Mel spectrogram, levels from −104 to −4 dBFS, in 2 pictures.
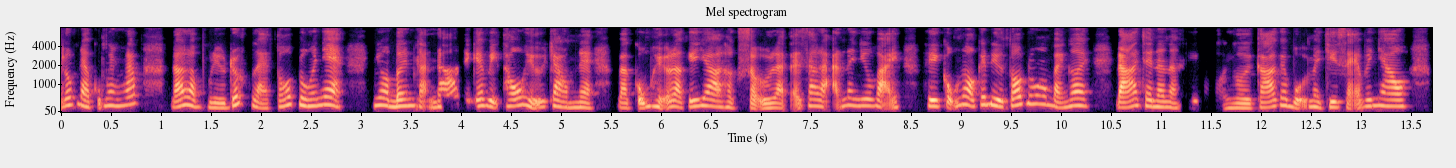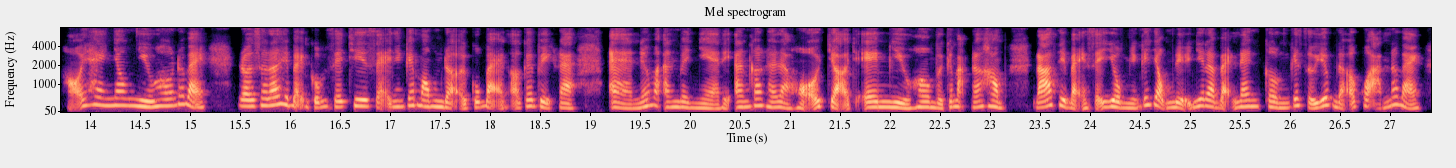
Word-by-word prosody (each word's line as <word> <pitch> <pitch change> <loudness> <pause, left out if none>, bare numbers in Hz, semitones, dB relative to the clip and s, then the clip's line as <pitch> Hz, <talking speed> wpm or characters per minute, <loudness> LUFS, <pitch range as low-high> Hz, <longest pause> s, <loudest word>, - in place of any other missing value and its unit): lúc 255 +5 -2
nào 240 -6 +2
cũng 205 - -9
ngăn 245 -1 -1
nắp 290 +4 -2 0.3
đó - - +3
là 250 -2 +3
một 200 - -8
điều 170 -2 0
rất 270 -2 0
là 190 -7 -2
tốt 260 +7 -1
luôn 245 -4 +2
á 235 - 0
nha. 265 -1 +3 0.3
Nhưng 255 0 0
mà - - +3
bên 230 +3 +3
cạnh 185 - -4
đó 205 - +1 0.2
thì - - -9
cái 230 +2 +2
việc 205 -4 +1
thấu 225 +2 +2
hiểu 215 -5 +1
chồng 185 -6 0
nè, 175 -3 0 0.2
và 170 - 0
cũng - - +2
hiểu 210 -2 0
là 205 -3 +3
lý 210 +2 +3
do 215 -5 +2
thực 180 -5 -5
sự 155 - 0
là 165 -1 +1
tại - - -4
sao 230 -1 -2
lại - - -1
ảnh - - -3
là 255 - -3
như 235 0 -1
vậy 195 -3 +1 0.3
thì 220 -1 +7
cũng 240 - -1
một 260 -5 +3
cái 275 +4 -1
điều 240 -6 +4
tốt, 260 +4 +4
đúng 305 -1 -1
hông, 285 -3 -2
bạn 185 -2 -1
ơi? 245 +1 +2 0.3
Đó, 180 +4 +5
cho 230 -2 0
nên 200 -2 +1
là 170 - -2
khi 400 - -9 0.2
mọi 145 - -16
người 160 -1 0
có 180 +5 0
cái 250 - -1
buổi 215 - 0
mà 200 - 0
chia 190 - +2
sẻ - - -3
với 225 +1 -2
nhau, 220 -2 +2 0.2
hỏi 230 - -1
han 265 -1 -1
nhau 250 0 +1
nhiều 215 -5 +3
hơn 230 +2 0
đó 295 - -2
bạn. 255 -8 +2 0.3
Rồi 220 -1 +3
sau 245 +1 -1
đó 265 +2 +5
thì 280 - +2
bạn 225 - -3
cũng 190 +2 -3
sẽ 200 -1 -1
chia 225 +1 +3
sẻ - - -4
những 205 0 -3
cái 250 +3 -2
mong 210 -3 +2
đợi 180 -5 -1
của 185 - -1
bạn 190 -1 0
ở - - -3
cái 225 0 -1
việc 200 -4 -1
là 160 -3 +1 0.3
"À, 175 -6 +1
nếu 205 +8 -1
mà 245 - -1
anh 195 0 -1
về 185 -2 -1
nhà 160 -4 -2
thì - - -4
anh 195 +1 -2
có 240 +1 +1
thể 190 -5 -2
là 185 -4 0
hỗ 160 +6 +2
trợ - - +3
cho - - -17
em 190 +1 +3
nhiều 175 -5 +3
hơn 190 +3 +1
về 155 - -1
cái 195 - -4
mặt 210 - -2
đó 190 +2 -2
hông?" 200 -6 +2 0.3
Đó, 185 +7 +6
thì 225 - +4
bạn 155 -6 -1
sẽ - - -3
dùng 190 -4 +2
những 155 -1 -4
cái 265 - -1
giọng 180 -6 +1
điệu - - +2
như 230 +3 +1
là 210 -3 +3
bạn 185 - -2
đang 215 +1 +1
cần 180 -6 -3
cái 240 - -1
sự 150 - +1
giúp 240 +10 +3
đỡ - - -2
của - - 0
ảnh - - -2
đó 275 - -1
bạn. 145 - 0
210 Hz, 300 wpm, -21 LUFS, 185-240 Hz, 0.3 s, thì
